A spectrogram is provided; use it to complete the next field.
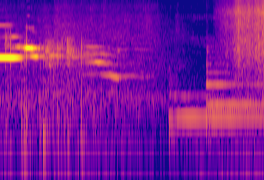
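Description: Several cats meow in quick succession, their cries sliding downward and overlapping, followed by a couple of longer, sustained yowls. Clear, with no talking.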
